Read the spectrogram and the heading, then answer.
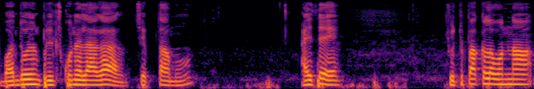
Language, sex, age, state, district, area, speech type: Telugu, male, 60+, Andhra Pradesh, Vizianagaram, rural, spontaneous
